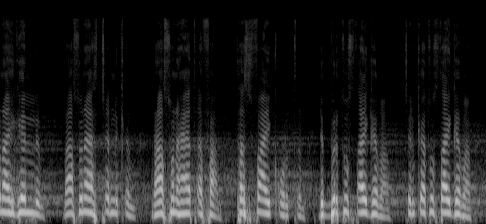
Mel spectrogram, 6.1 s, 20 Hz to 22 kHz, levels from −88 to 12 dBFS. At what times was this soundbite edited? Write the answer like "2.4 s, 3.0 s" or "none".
none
